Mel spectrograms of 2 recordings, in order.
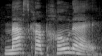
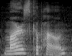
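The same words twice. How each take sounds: First: An R sound comes late, before the P. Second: An R sound comes early, before the S. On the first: The speaker calls it right. "The R goes at the end of the word before the P" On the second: The speaker calls it wrong. "there is no R at the beginning of the word before the S"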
